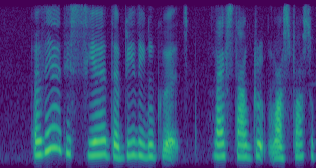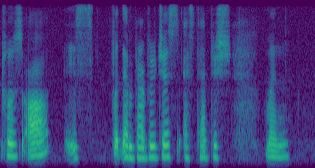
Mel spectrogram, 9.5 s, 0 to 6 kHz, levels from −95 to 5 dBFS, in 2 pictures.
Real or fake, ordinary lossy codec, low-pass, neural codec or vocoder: real; none; 5.4 kHz; none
